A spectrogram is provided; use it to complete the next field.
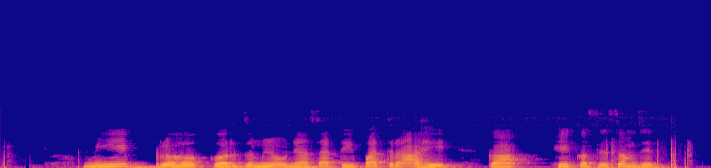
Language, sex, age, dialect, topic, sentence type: Marathi, female, 18-24, Standard Marathi, banking, question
